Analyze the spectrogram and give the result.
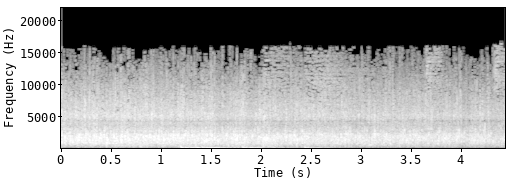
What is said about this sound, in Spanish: Gracias. Muchas gracias. Los amamos. Un fuerte aplauso para toda la comunidad.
